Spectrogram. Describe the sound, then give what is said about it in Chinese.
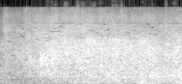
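Audience applause that swells during the first half second and then settles into a steady, dense wash of clapping, moderately loud throughout. “说到这儿 啊 这些吃饭的人都给我鼓掌”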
